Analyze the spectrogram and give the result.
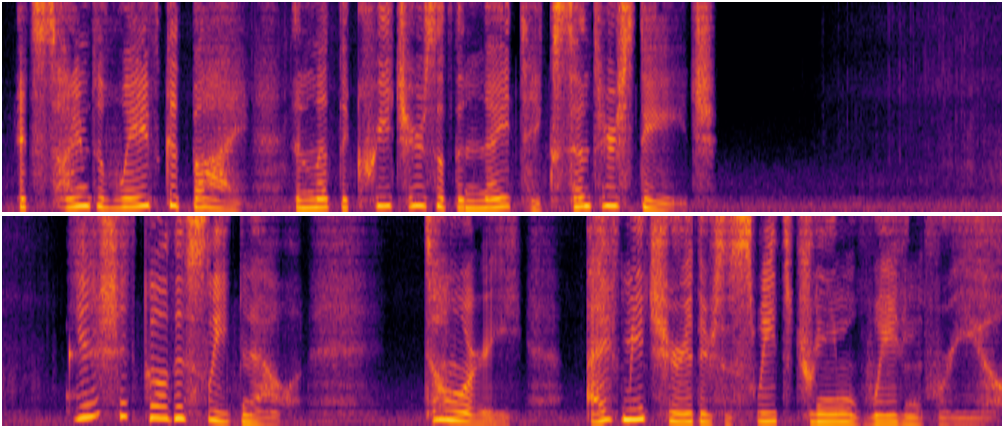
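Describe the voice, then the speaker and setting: A woman voicing a wise, gentle, curious child-like goddess in a video game, with a light youthful voice and earnest, thoughtful phrasing. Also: high-pitched, expressive, takes it slowly, pauses often. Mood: gentle, bright. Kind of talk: video game character voice lines.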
